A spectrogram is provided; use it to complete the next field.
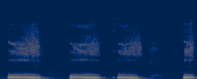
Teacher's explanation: चलो आगे देखो ई ई ई ई का उच्चारण स्थान क्या है? ई उच्चारित करो तो ई का उच्चारण स्थान तालू आ रहा है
